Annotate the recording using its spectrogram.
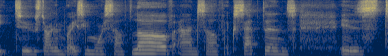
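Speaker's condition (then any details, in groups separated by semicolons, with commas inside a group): No condition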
